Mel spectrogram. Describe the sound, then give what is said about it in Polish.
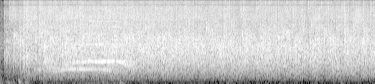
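Audience applause at a live concert as guest musicians are introduced on stage: loud, dense, steady clapping from a large crowd that holds at full strength without pause throughout. “najpierw proszę o wielkie, wielkie brawa.”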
